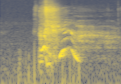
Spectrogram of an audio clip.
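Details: Woman who sneezes every morning on waking: a quick in-breath, then one loud explosive hissing burst with a voiced tail; a single forceful sneeze.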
